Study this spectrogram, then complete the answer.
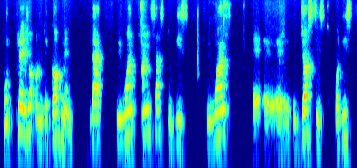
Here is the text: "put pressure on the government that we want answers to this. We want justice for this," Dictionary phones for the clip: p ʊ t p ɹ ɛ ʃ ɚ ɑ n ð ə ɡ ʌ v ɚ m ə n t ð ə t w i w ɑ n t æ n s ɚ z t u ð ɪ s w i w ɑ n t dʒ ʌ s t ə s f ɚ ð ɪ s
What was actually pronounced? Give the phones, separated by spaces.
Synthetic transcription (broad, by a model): p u t p l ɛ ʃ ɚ ɑ n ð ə ɡ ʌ v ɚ m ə n t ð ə t w i w ɑ n t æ n s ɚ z t u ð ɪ s w i w ɑ n t dʒ ʌ s t ə s f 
